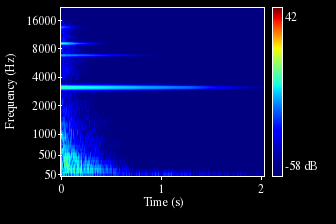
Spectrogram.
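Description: A single bright bell ding over a short whoosh, ringing out and fading over about a second and a half: the notification-bell sound effect of a YouTube subscribe animation.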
